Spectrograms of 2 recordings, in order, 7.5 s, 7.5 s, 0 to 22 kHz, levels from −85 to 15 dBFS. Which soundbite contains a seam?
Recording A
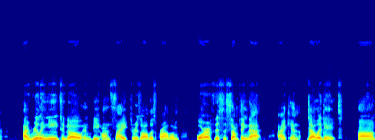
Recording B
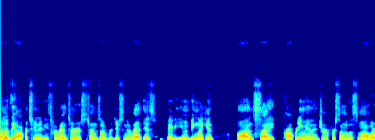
B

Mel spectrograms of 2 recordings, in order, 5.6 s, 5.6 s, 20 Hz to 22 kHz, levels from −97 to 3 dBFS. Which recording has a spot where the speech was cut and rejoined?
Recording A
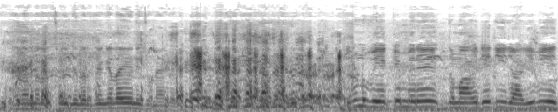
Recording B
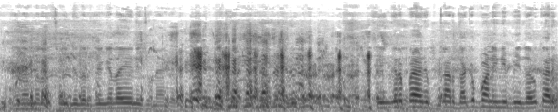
A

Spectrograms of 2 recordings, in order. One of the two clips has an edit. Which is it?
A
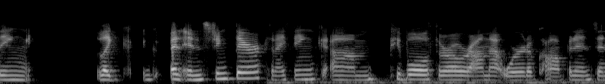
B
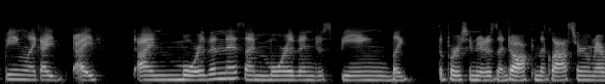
A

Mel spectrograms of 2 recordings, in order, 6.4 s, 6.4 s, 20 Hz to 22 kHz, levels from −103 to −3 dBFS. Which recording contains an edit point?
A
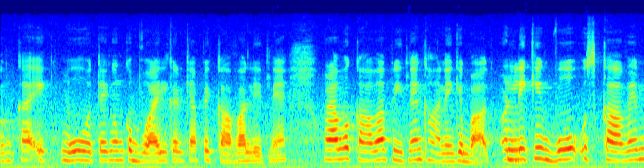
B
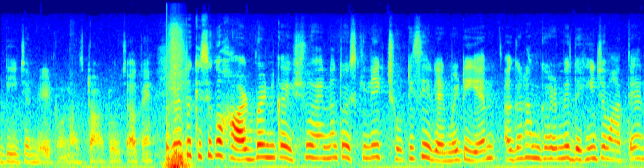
B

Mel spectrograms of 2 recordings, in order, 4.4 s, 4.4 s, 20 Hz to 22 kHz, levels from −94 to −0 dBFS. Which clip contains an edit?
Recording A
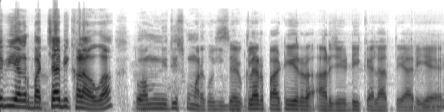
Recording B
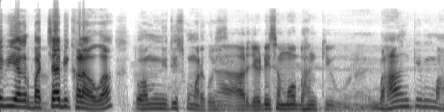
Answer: B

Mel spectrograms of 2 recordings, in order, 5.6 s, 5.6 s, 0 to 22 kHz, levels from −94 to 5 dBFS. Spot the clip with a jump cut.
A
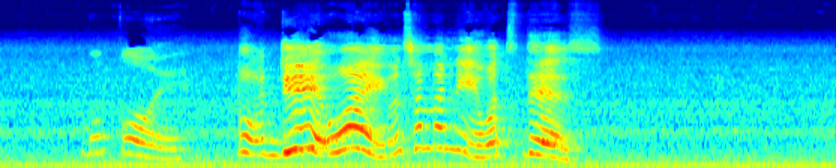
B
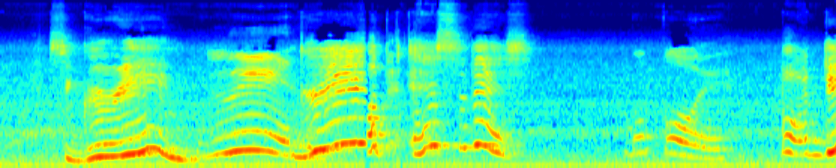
B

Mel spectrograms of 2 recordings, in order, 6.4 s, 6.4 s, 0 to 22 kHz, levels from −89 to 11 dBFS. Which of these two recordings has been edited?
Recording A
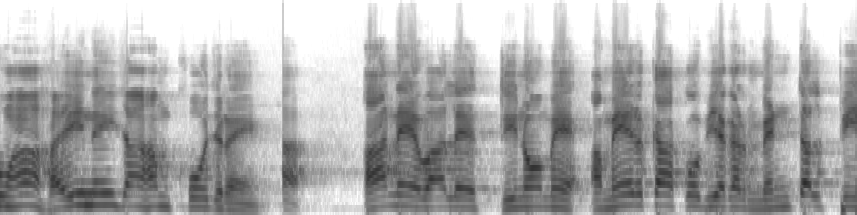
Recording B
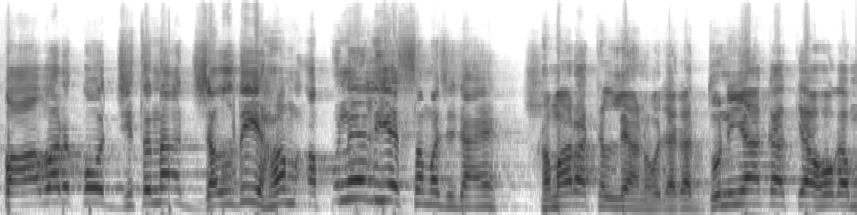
A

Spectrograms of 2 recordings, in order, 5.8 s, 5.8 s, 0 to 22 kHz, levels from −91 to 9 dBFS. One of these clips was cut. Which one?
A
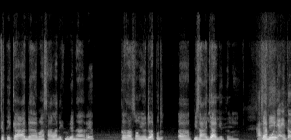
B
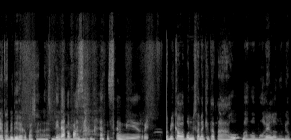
B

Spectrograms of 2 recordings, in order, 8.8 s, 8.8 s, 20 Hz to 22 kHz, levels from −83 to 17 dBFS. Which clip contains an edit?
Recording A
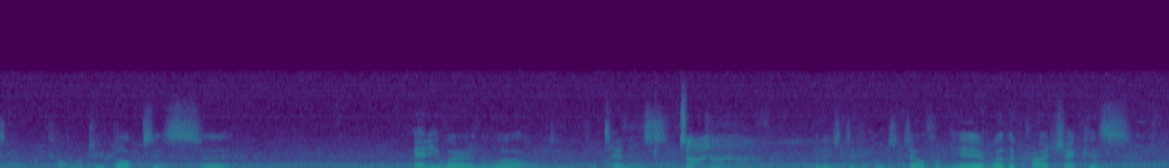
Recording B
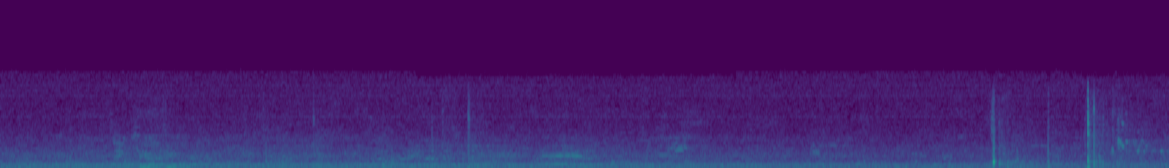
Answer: A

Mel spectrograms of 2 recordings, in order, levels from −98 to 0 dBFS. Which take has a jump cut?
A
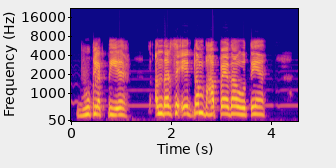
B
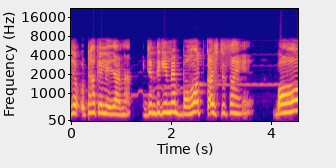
B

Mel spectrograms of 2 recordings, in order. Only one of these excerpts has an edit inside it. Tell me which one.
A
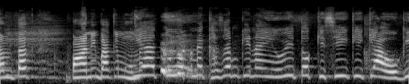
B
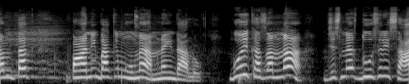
A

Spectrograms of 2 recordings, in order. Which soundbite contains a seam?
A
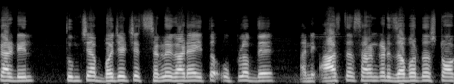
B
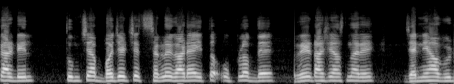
B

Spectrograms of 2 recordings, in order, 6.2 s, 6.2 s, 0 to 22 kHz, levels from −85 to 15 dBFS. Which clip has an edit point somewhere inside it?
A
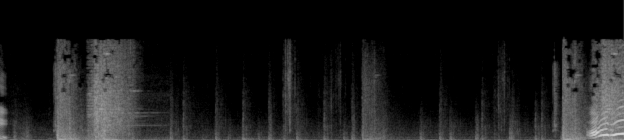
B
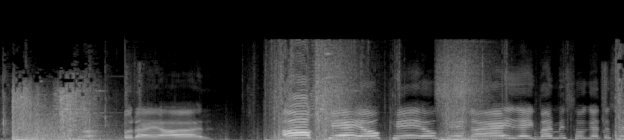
B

